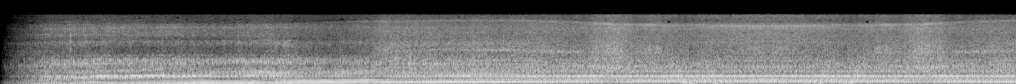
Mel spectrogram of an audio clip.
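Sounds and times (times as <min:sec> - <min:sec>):
vehicles: 0:00.0 - 0:10.1.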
